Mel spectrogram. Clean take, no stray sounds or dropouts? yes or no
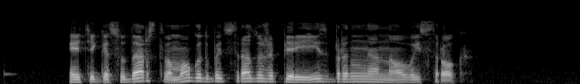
yes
